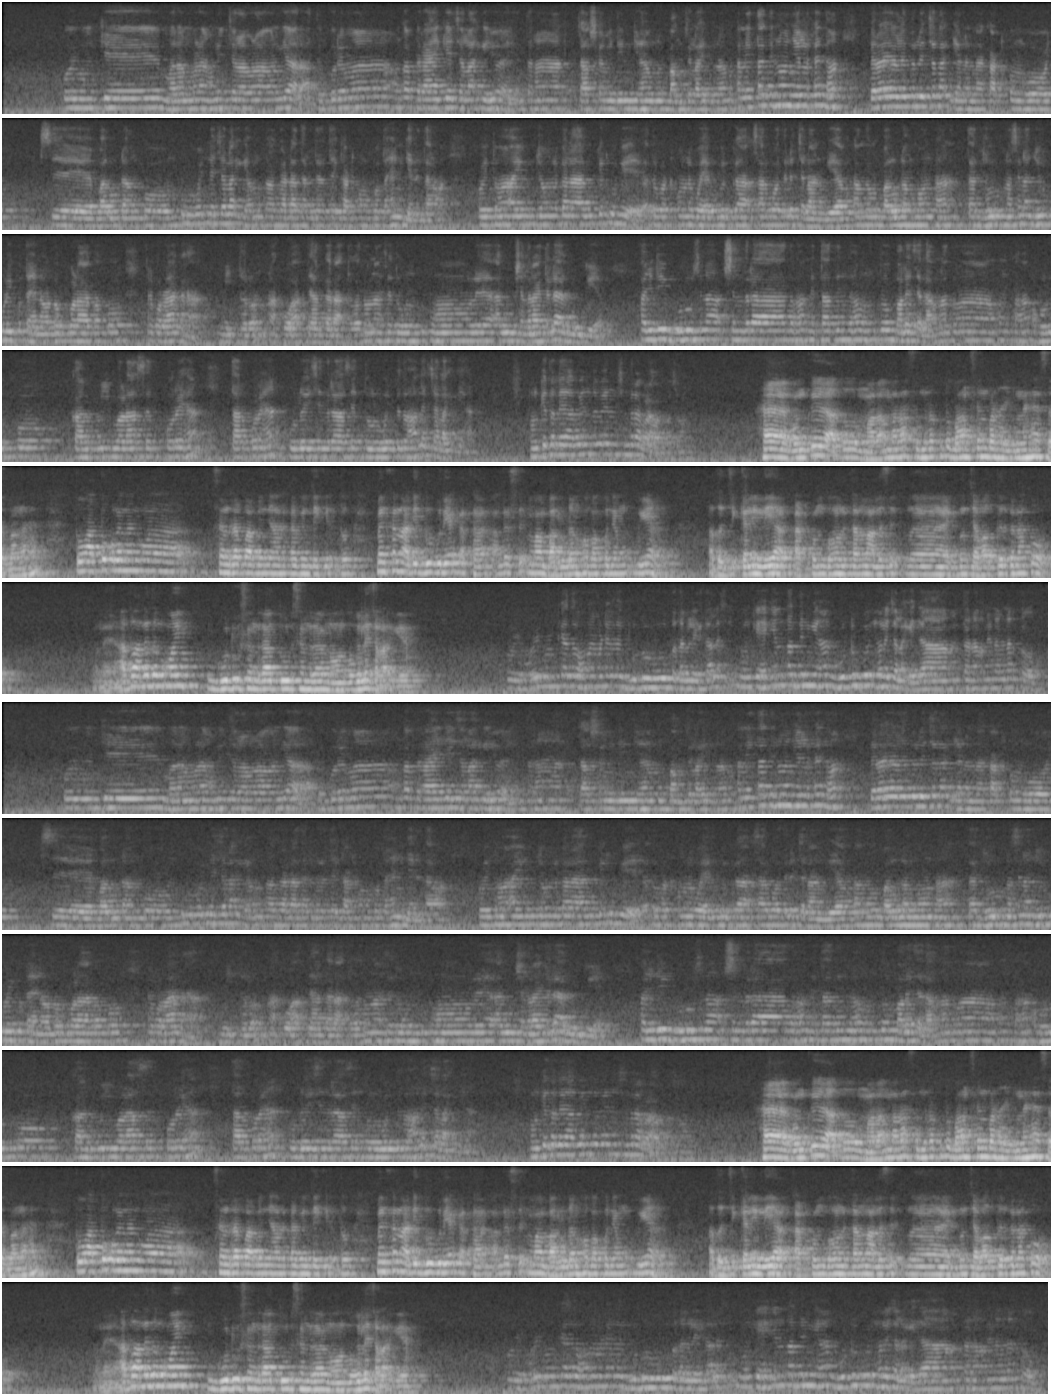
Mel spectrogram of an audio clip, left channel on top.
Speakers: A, on the left; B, in the centre.
A: ᱦᱳᱭ ᱜᱚᱝᱠᱮ ᱢᱟᱨᱟᱝ ᱢᱟᱨᱟᱝ ᱦᱚᱸ ᱞᱤᱧ ᱪᱟᱞᱟᱣ ᱵᱟᱲᱟ ᱟᱠᱟᱱ ᱜᱮᱭᱟ ᱟᱨ ᱟᱛᱳ ᱠᱚᱨᱮ ᱢᱟ ᱚᱱᱠᱟ ᱯᱨᱟᱭ ᱜᱮ ᱪᱟᱞᱟᱜ ᱜᱮ ᱦᱩᱭᱩᱜᱼᱟ ᱦᱮᱜᱮ ᱱᱮᱛᱟᱨ ᱦᱟᱸᱜ ᱪᱟᱥ ᱠᱟᱹᱢᱤ ᱫᱤᱱ ᱜᱮ ᱦᱟᱸᱜ ᱩᱱᱟᱹᱜ ᱵᱟᱝ ᱪᱟᱞᱟᱜ ᱦᱩᱭᱩᱜ ᱠᱟᱱᱟ ᱵᱟᱠᱷᱟᱱ ᱱᱮᱛᱟᱨ ᱫᱤᱱ ᱦᱚᱸ ᱧᱮᱞ ᱞᱮᱠᱷᱟᱱ ᱟᱞᱮᱫᱚᱦᱟᱜ ᱯᱨᱟᱭ ᱟᱞᱮ ᱫᱚᱞᱮ ᱪᱟᱞᱟᱜ <inaudible> ᱠᱟᱴᱠᱚᱢ ᱜᱚᱡ ᱥᱮ ᱵᱟᱹᱨᱩᱰᱟᱝ ᱠᱚ ᱩᱱᱠᱩ ᱜᱚᱡ ᱞᱮ ᱪᱟᱞᱟᱜ ᱜᱮᱭᱟ ᱚᱱᱠᱟ ᱜᱟᱰᱟ ᱫᱷᱟᱨᱮ ᱫᱷᱟᱨᱮ ᱛᱮ ᱠᱟᱴᱠᱚᱢ ᱠᱚ ᱛᱟᱦᱮᱱ ᱜᱮᱭᱟ ᱱᱮᱛᱟᱨ ᱦᱚᱸ ᱦᱳᱭ ᱛᱚ ᱟᱹᱭᱩᱵ ᱡᱚᱢ ᱞᱮᱠᱟᱞ ᱞᱮ ᱟᱹᱜᱩ ᱠᱮᱫ ᱠᱚᱜᱮ ᱟᱫᱚ ᱜᱚᱡ ᱟᱹᱜᱩ ᱠᱮᱫ ᱠᱚᱣᱟ ᱟᱸᱜ ᱥᱟᱨ ᱠᱚ ᱟᱛᱮ ᱞᱮ ᱪᱟᱞᱟᱣ ᱜᱮᱭᱟ ᱵᱟᱝ ᱠᱷᱟᱱ ᱫᱚ ᱵᱟᱹᱨᱩᱰᱟᱝ ᱠᱚ ᱱᱮᱛᱟᱨ ᱡᱷᱩᱲ ᱱᱟᱥᱮᱱᱟᱜ ᱡᱷᱩᱲ <inaudible> ᱠᱚ ᱛᱟᱦᱮᱱᱟ ᱩᱰᱩᱠ ᱵᱟᱲᱟ ᱟᱠᱚ ᱨᱟᱜᱟ ᱦᱟᱸᱜ ᱢᱤᱫ ᱫᱷᱚᱨᱚᱱ ᱟᱠᱚᱣᱟᱜ ᱡᱟᱦᱟᱸ ᱞᱮᱠᱟ ᱨᱟᱜ ᱛᱟᱠᱚ ᱛᱚ ᱚᱱᱟ ᱦᱤᱥᱟᱹᱵ ᱫᱚ ᱩᱱᱠᱩ ᱠᱚᱦᱚᱸᱞᱮ ᱟᱹᱜᱩ ᱥᱮᱸᱫᱽᱨᱟ ᱠᱟᱛᱮ ᱞᱮ ᱟᱹᱜᱩ ᱠᱚ ᱜᱮᱭᱟ ᱟᱨ ᱡᱩᱫᱤ ᱵᱩᱨᱩ ᱥᱮᱱᱟᱜ ᱥᱮᱸᱫᱽᱨᱟ ᱫᱚ ᱦᱟᱸᱜ ᱱᱮᱛᱟᱨ ᱫᱤᱱ ᱫᱚᱜ ᱩᱱᱟᱹᱜ ᱫᱚ ᱵᱟᱞᱮ ᱪᱟᱞᱟᱜᱼᱟ ᱚᱱᱟ ᱫᱚ ᱦᱟᱸᱜ ᱦᱟᱸᱜ ᱦᱳᱲᱳ ᱠᱚ ᱠᱟᱹᱢᱤ ᱵᱟᱲᱟ ᱥᱟᱹᱛ ᱯᱚᱨᱮ ᱦᱟᱸᱜ ᱛᱟᱨᱯᱚᱨᱮ ᱦᱟᱸᱜ ᱠᱩᱞᱟᱹᱭ ᱥᱮᱸᱫᱽᱨᱟ ᱥᱮ ᱛᱩᱲ ᱜᱚᱡ ᱠᱚᱫᱚ ᱦᱟᱸᱜ ᱞᱮ ᱪᱟᱞᱟᱜ ᱜᱮᱭᱟ ᱜᱚᱝᱠᱮ ᱛᱟᱦᱞᱮ ᱟᱵᱮᱱ ᱫᱚ ᱵᱮᱱ ᱥᱮᱸᱫᱽᱨᱟ ᱵᱟᱲᱟ ᱟᱠᱟᱫᱟ ᱠᱚᱣᱟ ᱥᱮ ᱵᱟᱝ
B: ᱦᱮᱸ ᱜᱚᱝᱠᱮ ᱟᱫᱚ ᱢᱟᱨᱟᱝ ᱢᱟᱨᱟᱝ ᱥᱮᱸᱫᱽᱨᱟ ᱠᱚᱫᱚ ᱵᱟᱝ ᱥᱮᱱ ᱵᱟᱲ ᱟᱠᱟᱱᱟ ᱦᱮᱸ ᱥᱮ ᱵᱟᱝ-ᱟ ᱦᱮᱸ ᱛᱚ ᱟᱛᱳ ᱠᱚ ᱨᱮᱱᱟᱜ ᱱᱚᱣᱟ ᱥᱮᱸᱫᱽᱨᱟ ᱠᱚ ᱟᱹᱵᱤᱱ ᱡᱟᱦᱟᱸ ᱞᱮᱠᱟ ᱵᱤᱱ ᱞᱟᱹᱭ ᱠᱮᱫ ᱫᱚ ᱢᱮᱱᱠᱷᱟᱱ ᱟᱹᱰᱤ ᱫᱩᱠ ᱨᱮᱭᱟᱜ ᱠᱟᱛᱷᱟ ᱟᱞᱮ ᱥᱮᱫ ᱢᱟ ᱵᱟᱹᱨᱩᱰᱟᱝ ᱦᱚᱸ ᱵᱟᱠᱚ ᱧᱟᱢᱚᱜ ᱜᱮᱭᱟ ᱟᱫᱚ ᱪᱮᱠᱟᱞᱤᱧ ᱞᱟᱹᱭ-ᱟ ᱠᱟᱴᱠᱚᱢ ᱠᱚ ᱦᱚᱸ ᱱᱮᱛᱟᱨ ᱢᱟ ᱟᱞᱮ ᱥᱮᱫ ᱮᱠᱫᱚᱢ ᱪᱟᱵᱟ ᱩᱛᱟᱹᱨ ᱠᱟᱱᱟ ᱠᱚ ᱢᱟᱱᱮ ᱟᱫᱚ ᱟᱞᱮᱫ ᱫᱚ ᱱᱚᱜᱼᱚᱭ ᱜᱩᱰᱩ ᱥᱮᱸᱫᱽᱨᱟ ᱛᱩᱲ ᱥᱮᱸᱫᱽᱨᱟ ᱱᱚᱣᱟ ᱠᱚ ᱜᱮᱞᱮ ᱪᱟᱞᱟᱜ ᱜᱮᱭᱟ <unintelligible>
A: ᱦᱳᱭ ᱦᱳᱭ ᱜᱚᱝᱠᱮ ᱟᱫᱚ ᱦᱚᱸᱜ-ᱚᱭ ᱢᱤᱫᱴᱮᱱ ᱜᱩᱰᱩ ᱠᱟᱛᱷᱟ ᱵᱮᱱ ᱞᱟᱹᱭ ᱠᱮᱫ ᱟᱞᱮ ᱥᱮᱫ ᱜᱚᱝᱠᱮ ᱦᱮᱜᱮ ᱱᱮᱛᱟᱨ ᱫᱤᱱ ᱜᱮ ᱜᱩᱰᱩ ᱜᱚᱡ ᱦᱚᱸᱞᱮ ᱪᱟᱞᱟᱜ ᱜᱮᱭᱟ ᱡᱟ ᱱᱚᱜ ᱱᱮᱛᱟᱨ ᱢᱮᱱᱟᱜ ᱫᱚ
